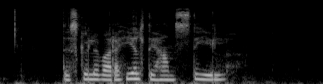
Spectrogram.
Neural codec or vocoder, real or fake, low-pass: none; real; 14.4 kHz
